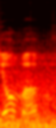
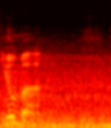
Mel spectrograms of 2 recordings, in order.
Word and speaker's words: Yoma: Every time I see, because it's pronounced Yoma, it's really supposed to be Yoma, but everyone pronounces it Yuma.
